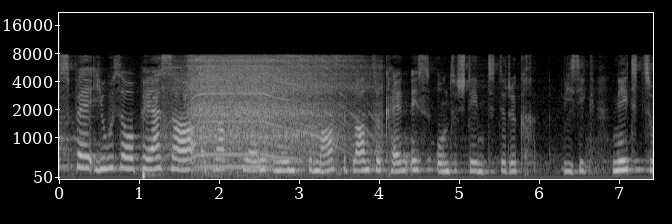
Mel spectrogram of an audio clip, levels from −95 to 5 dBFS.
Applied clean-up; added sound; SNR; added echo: none; Tools; 4 dB; none.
